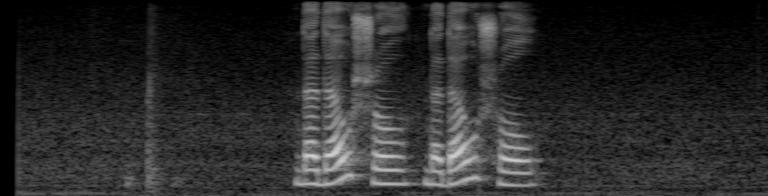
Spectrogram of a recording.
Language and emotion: Russian, neutral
